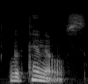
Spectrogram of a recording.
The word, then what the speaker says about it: Latinos: The standard way to pronounce the last syllable of Latinos in English is with a diphthong O, but Eva reduces it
